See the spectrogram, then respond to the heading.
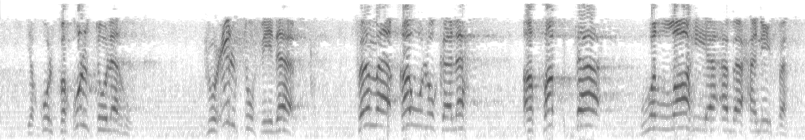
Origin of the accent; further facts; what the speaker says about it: Egypt; ومن قريب سمعت داعيتهم المزعوم عندنا في مصر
